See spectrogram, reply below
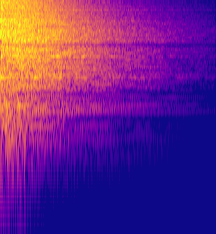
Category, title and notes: Instrument samples > Percussion
Synthed only with a preset of the Pacter Plugin in FLstudio Yes,only the preset called '' Cymbalism '' I just twist the knobs a night then get those sounds So have a fun!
